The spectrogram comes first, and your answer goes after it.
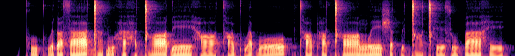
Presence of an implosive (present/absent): present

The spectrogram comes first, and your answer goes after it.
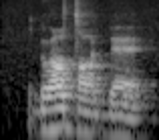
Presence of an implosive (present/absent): present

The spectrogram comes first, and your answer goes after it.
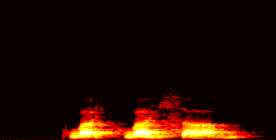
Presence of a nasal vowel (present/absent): absent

